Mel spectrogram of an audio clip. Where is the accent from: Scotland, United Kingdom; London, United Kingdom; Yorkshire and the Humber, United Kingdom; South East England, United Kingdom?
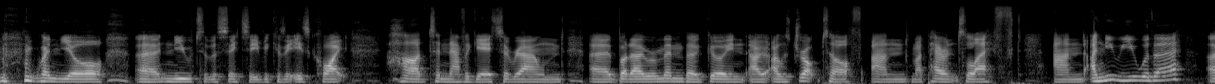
Yorkshire and the Humber, United Kingdom; Huddersfield; Because we're from Huddersfield.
